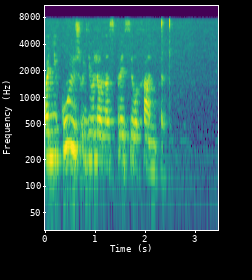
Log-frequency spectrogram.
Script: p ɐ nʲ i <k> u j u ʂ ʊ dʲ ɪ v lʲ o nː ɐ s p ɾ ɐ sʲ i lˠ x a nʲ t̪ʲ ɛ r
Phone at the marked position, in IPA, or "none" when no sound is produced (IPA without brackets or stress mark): k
